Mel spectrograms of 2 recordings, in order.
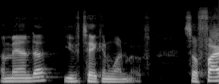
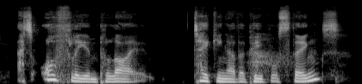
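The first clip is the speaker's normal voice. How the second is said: low, put-on British villain accent; 4 semitones lower than usual. A game master voicing a villain speaking over the players' radio, british villain accent. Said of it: "The villain is British?".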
